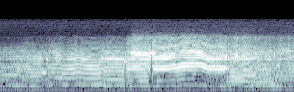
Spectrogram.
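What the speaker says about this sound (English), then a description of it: "They are the aggressive sound of an electric guitar" Heavily distorted Parker electric guitar plays a sustained, gritty phrase with bending notes, loud and alone.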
